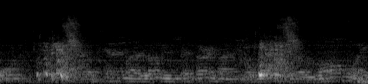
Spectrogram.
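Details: Paraplegic dachshund who has lost use of his rear legs, sneezing fit starting after a long walk; two sharp sneezes about two seconds apart with sniffing and snuffly breaths between.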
